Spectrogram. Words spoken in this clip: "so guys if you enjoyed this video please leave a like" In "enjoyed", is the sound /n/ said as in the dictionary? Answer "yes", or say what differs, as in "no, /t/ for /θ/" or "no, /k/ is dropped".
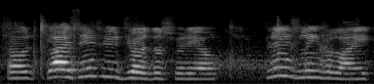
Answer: no, /n/ is dropped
